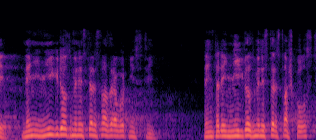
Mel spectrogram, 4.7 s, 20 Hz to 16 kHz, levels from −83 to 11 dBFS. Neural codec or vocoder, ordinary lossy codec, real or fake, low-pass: codec, 16 kHz, 8 kbps, FreqCodec, smaller model; AAC, 48 kbps; fake; 7.2 kHz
